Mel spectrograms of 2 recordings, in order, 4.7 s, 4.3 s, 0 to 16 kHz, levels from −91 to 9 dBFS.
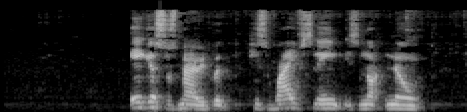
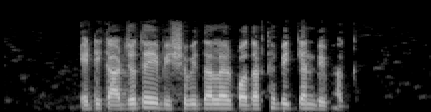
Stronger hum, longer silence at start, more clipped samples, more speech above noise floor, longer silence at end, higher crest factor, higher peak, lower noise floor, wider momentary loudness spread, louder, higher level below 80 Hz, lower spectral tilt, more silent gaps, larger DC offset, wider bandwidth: neither; first, 1.3 s vs 0.8 s; neither; first, 56 dB vs 52 dB; second, 0.5 s vs 0.9 s; about the same, 20 dB vs 20 dB; about the same, 0 dBFS vs 0 dBFS; first, -75 dBFS vs -69 dBFS; first, 12 LU vs 8 LU; about the same, -17 LUFS vs -17 LUFS; about the same, -66 dBFS vs -64 dBFS; second, -2 dB/octave vs -4.5 dB/octave; neither; neither; first, 11.5 kHz vs 7.8 kHz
